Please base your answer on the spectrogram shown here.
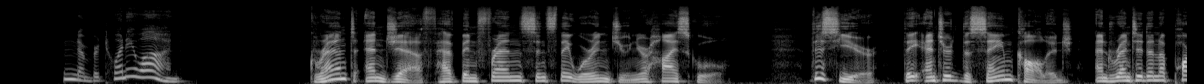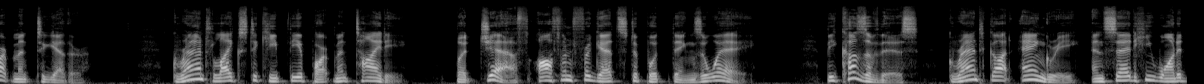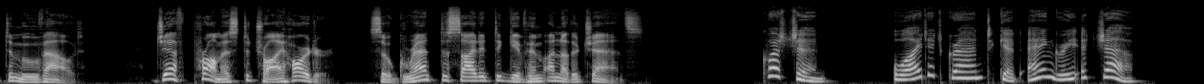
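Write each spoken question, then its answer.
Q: Why did Grant get angry at Jeff?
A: Jeff often forgot to put things away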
